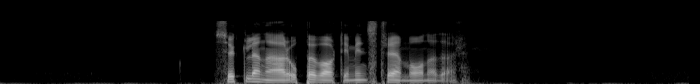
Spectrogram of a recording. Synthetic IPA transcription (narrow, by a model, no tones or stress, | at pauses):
sʏklənəæːɾʊpəʋɑːʈiːmɪnst̪ʰɾeːmoːnəd̪ə̰ɾ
